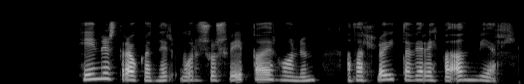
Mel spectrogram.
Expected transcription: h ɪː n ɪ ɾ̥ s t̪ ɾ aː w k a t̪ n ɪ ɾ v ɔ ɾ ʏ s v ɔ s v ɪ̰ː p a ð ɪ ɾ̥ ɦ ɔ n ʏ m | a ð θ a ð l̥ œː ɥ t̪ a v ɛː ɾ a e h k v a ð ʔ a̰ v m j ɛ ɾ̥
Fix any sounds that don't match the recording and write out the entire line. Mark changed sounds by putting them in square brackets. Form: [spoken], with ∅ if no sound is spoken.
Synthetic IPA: h ɪː n ɪ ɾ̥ s t̪ ɾ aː w k a t̪ n ɪ ɾ v ɔ ɾ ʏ s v ɔ s v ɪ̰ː p a ð ɪ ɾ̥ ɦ ɔ n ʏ m | a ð θ a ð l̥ œː ɥ t̪ a v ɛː ɾ a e h k v a ð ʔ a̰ [ð] m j ɛ ɾ̥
